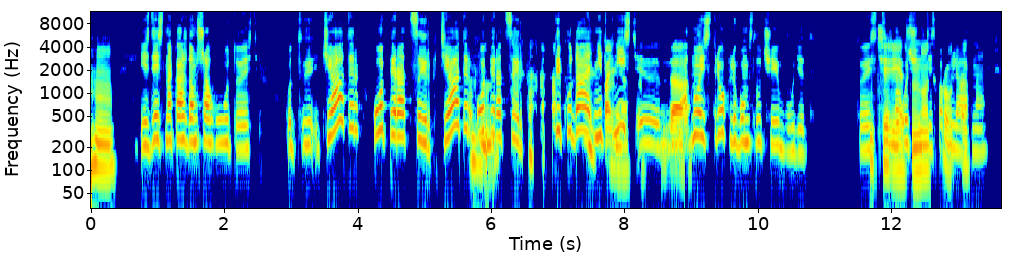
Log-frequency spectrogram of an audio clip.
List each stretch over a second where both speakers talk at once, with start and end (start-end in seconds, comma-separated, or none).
7.7-9.0, 11.7-13.2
